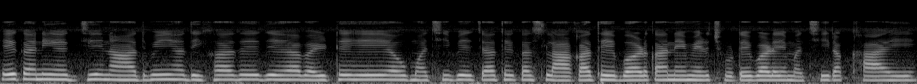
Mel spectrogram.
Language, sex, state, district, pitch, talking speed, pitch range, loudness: Chhattisgarhi, female, Chhattisgarh, Raigarh, 210 Hz, 130 wpm, 200-220 Hz, -23 LUFS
